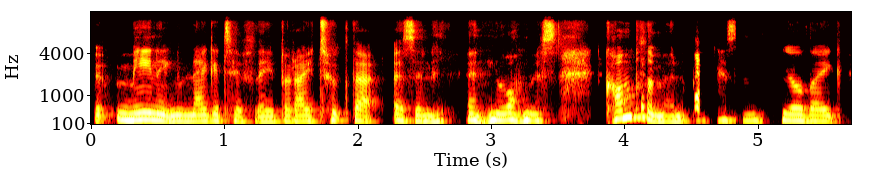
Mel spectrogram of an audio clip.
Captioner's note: chuckling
